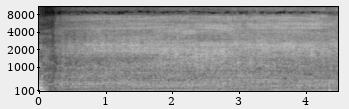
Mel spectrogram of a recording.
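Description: Lima H0-scale BR218 model diesel locomotive running along the layout track: a steady whirring rush of its small electric motor and wheels, with a faint low hum beneath.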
